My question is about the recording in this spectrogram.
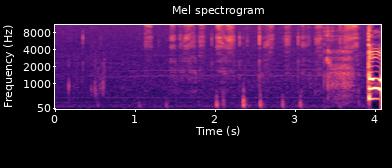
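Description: Marker pen writing on a whiteboard: a run of short, scratchy strokes that starts about a second in and goes on until speech resumes.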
